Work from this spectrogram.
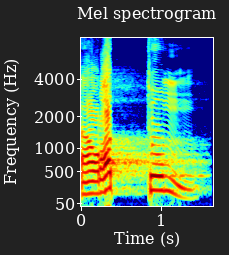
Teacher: هل تسمع للدال أثر ظاهر؟ أردتم، إذا لا تسمع شيئا للدال، إنما تسمع تاء مشددة. أردتم، أين ذهبت الدال؟ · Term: الإدغام الكامل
